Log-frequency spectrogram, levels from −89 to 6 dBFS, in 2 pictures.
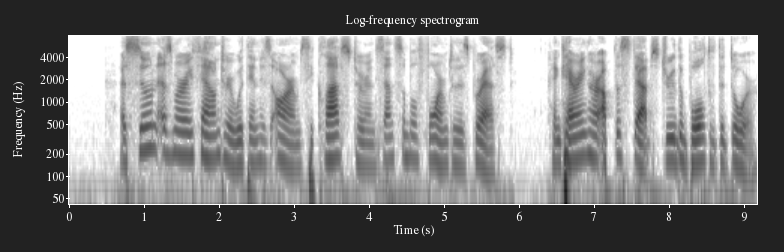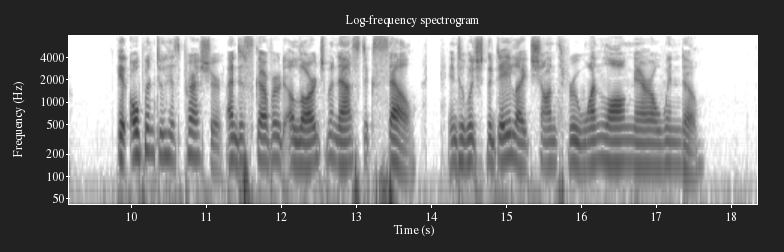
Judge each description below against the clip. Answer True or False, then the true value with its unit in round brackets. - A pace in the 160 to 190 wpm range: True (165 wpm)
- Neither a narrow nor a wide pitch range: True (3.3 semitones)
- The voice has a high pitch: False (155 Hz)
